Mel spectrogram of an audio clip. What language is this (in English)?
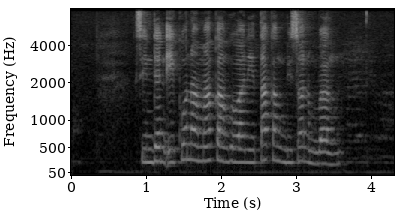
Javanese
